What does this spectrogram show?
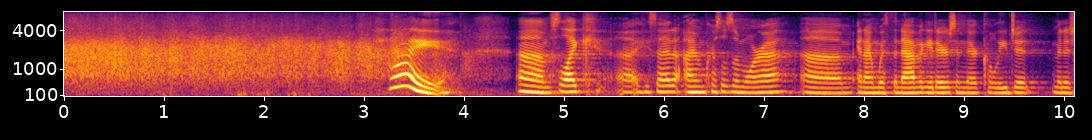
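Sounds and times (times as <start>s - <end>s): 
audience clapping to welcome missionaries: 0.0s - 4.1s
speech: 3.2s - 4.0s, 4.6s - 10.1s.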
